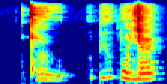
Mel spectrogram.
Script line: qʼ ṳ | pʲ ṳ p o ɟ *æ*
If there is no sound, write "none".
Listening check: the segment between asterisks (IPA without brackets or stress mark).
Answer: æ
